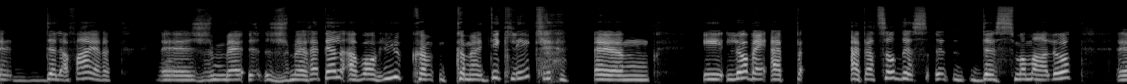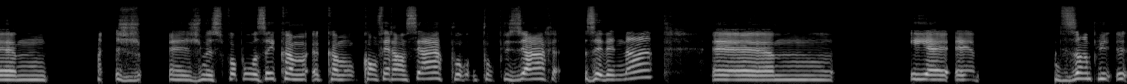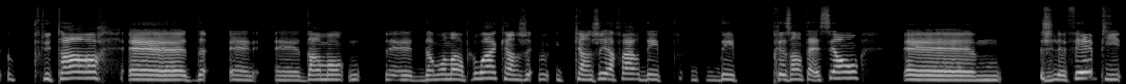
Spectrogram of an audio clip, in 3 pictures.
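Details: Adult woman who stutters and says she still stutters, speaking French; stuttering.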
